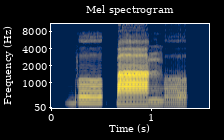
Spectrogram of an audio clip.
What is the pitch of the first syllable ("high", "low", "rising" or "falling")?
high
